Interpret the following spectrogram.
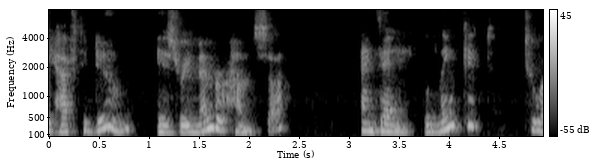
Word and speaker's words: hamsa: that we use is hamsa it's spelled h MSA hamsa hamsa is a breath monra hamsa is the sound that your breath makes when you inhale and exhale hamsa goes on within you every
